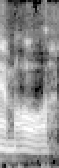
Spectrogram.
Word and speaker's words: AMA: Är det AMA eller AMA? – Det är AMA, där är punkter emellan.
